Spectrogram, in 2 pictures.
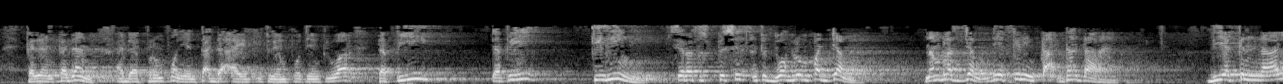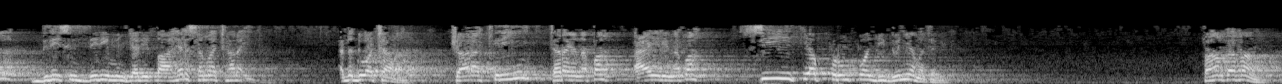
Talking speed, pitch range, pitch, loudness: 130 wpm, 150-230 Hz, 205 Hz, -11 LUFS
